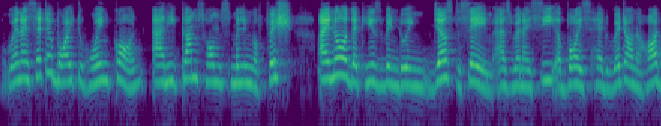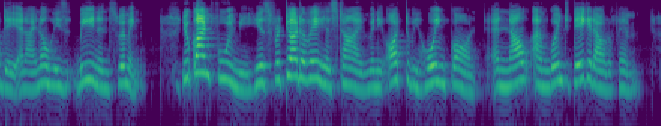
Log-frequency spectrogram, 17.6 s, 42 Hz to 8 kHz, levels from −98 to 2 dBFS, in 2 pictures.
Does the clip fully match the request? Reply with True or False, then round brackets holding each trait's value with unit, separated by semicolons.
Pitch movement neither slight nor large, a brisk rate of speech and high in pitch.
True (4.4 semitones; 230 wpm; 255 Hz)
